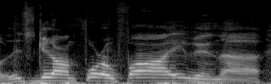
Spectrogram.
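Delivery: slow, high laid-back Californian voice; mock California drawl. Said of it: "everybody talks like".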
